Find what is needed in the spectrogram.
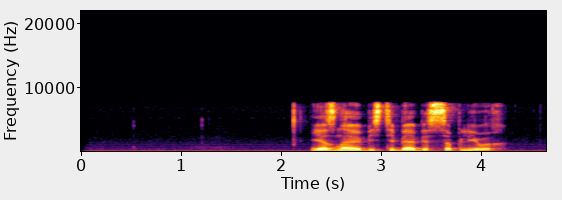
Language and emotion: Russian, angry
